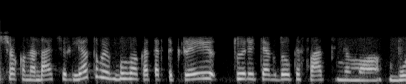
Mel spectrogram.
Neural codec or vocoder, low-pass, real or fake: none; 7.2 kHz; real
